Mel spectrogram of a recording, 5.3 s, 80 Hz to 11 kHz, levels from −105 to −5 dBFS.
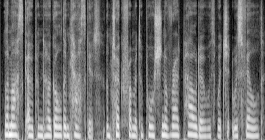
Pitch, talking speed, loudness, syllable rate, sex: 190 Hz, 225 wpm, -18 LUFS, 5.4 syllables/s, female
